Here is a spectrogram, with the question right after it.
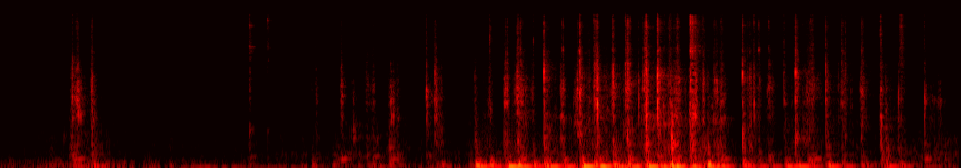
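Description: Both hands type quickly with their fingertips on a full-size dark plastic computer keyboard. A few scattered clicks open the clip. Around the midpoint they build into a louder, dense run of rapid keystrokes with a low thump under bright clicks, then thin out toward the end.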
